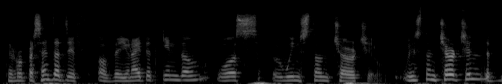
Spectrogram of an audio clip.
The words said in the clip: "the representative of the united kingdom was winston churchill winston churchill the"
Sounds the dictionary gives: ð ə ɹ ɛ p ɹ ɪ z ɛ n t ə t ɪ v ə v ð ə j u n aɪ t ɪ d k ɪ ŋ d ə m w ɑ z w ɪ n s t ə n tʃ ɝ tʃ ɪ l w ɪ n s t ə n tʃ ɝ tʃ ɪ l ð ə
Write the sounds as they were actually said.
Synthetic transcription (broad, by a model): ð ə ɹ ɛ p ɹ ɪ s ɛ n t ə t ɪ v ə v ð ə j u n aɪ t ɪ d k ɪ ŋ d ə m w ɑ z w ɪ n s t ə n tʃ ɝ tʃ ɪ l w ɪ n s t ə n tʃ ɝ tʃ ɪ l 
